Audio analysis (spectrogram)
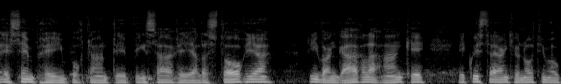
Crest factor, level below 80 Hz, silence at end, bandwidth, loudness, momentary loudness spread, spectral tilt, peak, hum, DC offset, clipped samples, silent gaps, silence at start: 18 dB; -54 dBFS; 0 s; 13.5 kHz; -30 LUFS; 5 LU; -6.5 dB/octave; -12 dBFS; none; under 0.1%; under 0.1%; none; 0 s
